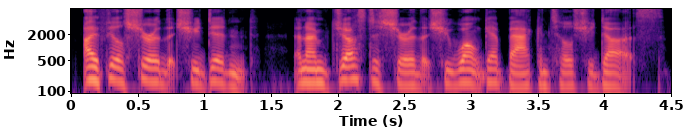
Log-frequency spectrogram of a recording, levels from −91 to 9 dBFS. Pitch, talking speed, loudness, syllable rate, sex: 145 Hz, 265 wpm, -21 LUFS, 5.3 syllables/s, female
